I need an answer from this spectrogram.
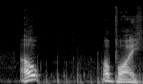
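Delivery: ordinary delivery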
